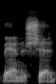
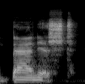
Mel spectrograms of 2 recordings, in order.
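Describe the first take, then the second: First: The word is said with three syllables. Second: The word is said with two syllables. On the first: "as opposed to" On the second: "a two-syllable word"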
